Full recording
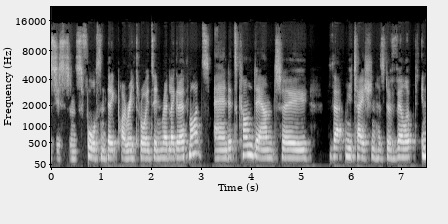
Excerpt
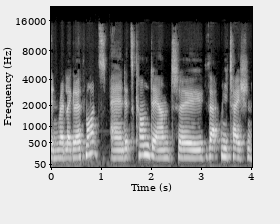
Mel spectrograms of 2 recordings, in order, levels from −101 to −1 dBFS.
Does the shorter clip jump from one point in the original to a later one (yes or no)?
yes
